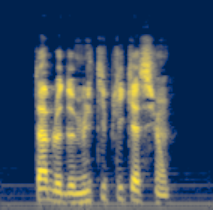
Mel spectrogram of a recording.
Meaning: multiplication table
- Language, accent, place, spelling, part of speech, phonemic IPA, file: French, France, Lyon, table de multiplication, noun, /ta.blə d(ə) myl.ti.pli.ka.sjɔ̃/, LL-Q150 (fra)-table de multiplication.wav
